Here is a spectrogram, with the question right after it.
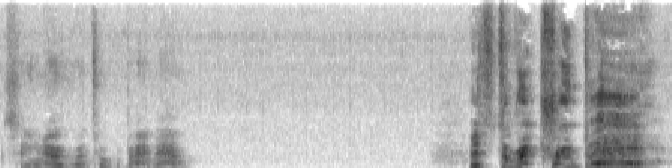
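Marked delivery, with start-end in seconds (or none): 3.1-4.4 hyped announcer reveal. Acted. Vlogger unveiling a friend's channel name, hyped announcer cry. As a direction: call out the big reveal in a high, excited voice.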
